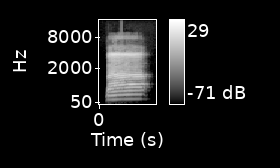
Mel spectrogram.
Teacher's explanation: तो बा को कितना खींचेंगे, एक अलिफ खींचेंगे बा को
